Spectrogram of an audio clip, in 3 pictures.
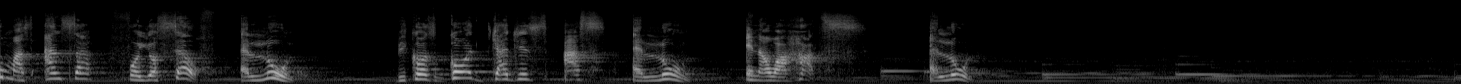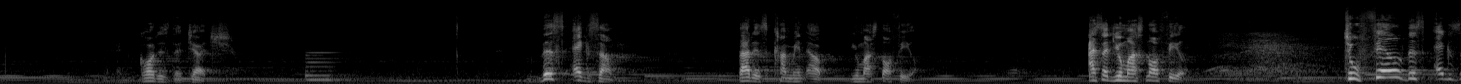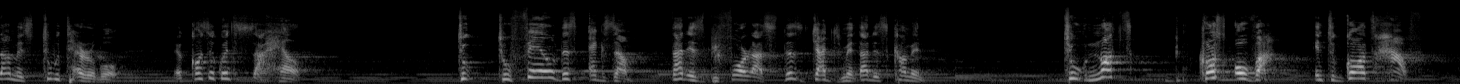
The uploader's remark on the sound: Preached at the True Vine Cathedral, Bantama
